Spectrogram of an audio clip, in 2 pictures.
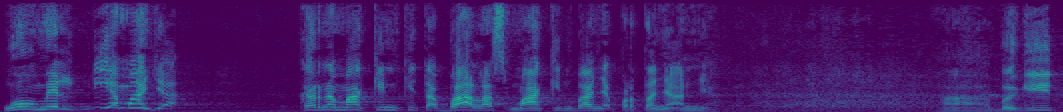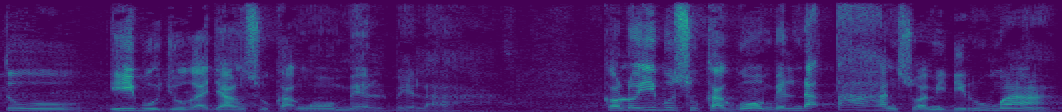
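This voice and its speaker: A male preacher, giving a comedic sermon in an animated, joking style, often shouting, in a large hall. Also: fairly high pitch, a little slow, slight background noise. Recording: long hall reverb.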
